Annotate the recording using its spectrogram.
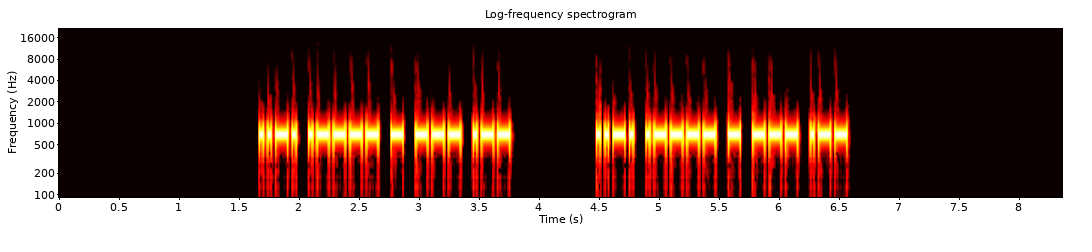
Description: Morse code, heard as a keyed tone, about 36 wpm, 700 Hz. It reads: F1TOW F1TOW
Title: DXCC-100 Call Signs - 5 Characters - Repeated 2x - 35wpm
